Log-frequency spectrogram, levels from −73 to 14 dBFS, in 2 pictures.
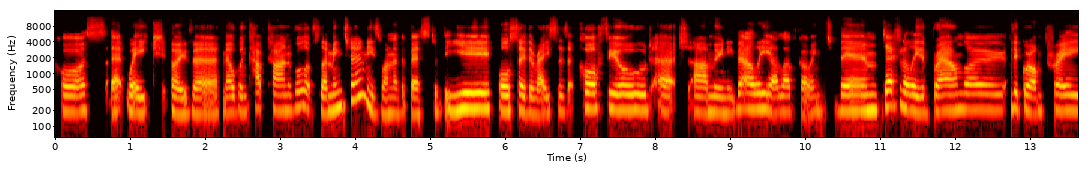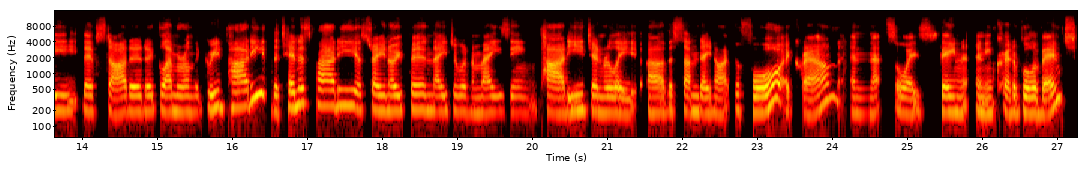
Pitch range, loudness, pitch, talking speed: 185-210 Hz, -18 LUFS, 195 Hz, 155 wpm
